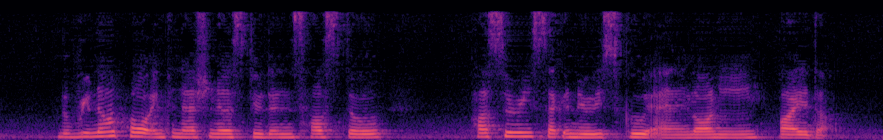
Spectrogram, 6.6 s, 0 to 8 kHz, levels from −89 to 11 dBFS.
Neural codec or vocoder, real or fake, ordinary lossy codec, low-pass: codec, 16 kHz, 1.1 kbps, Voila-Tokenizer; fake; none; none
